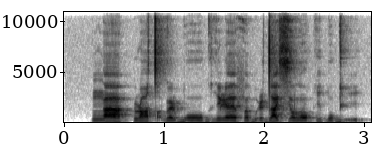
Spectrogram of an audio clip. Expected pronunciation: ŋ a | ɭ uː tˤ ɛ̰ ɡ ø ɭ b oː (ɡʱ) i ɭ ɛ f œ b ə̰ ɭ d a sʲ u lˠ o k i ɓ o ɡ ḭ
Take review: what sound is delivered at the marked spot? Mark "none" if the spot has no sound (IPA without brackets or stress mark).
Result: ɡʱ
